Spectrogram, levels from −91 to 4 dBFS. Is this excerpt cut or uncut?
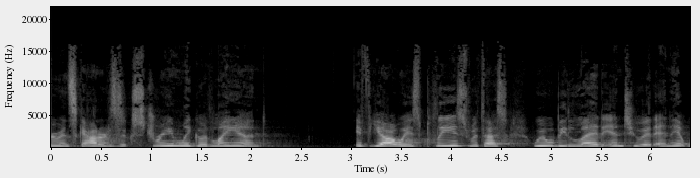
uncut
